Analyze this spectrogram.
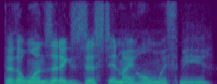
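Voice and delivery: ordinary delivery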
